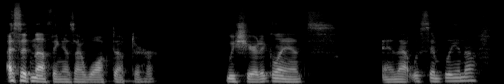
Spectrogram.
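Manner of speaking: low, measured first-person storytelling; story narration. Acted. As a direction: narrate it low and restrained, falling at phrase ends.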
